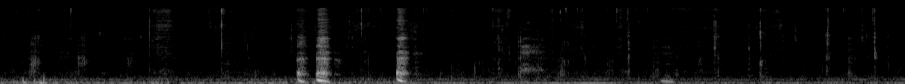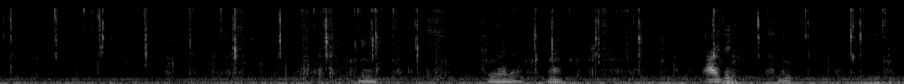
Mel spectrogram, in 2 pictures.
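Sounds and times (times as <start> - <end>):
chewing and crunching: 0.0 - 18.0.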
